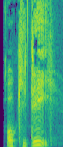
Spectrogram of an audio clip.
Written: ORKIDE

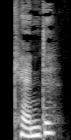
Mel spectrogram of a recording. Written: kant

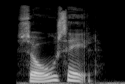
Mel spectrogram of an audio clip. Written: SOVESALEN

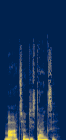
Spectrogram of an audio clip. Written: maratondistance

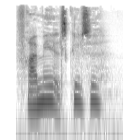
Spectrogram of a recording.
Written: fremelskelse

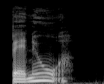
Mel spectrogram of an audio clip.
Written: bandeord

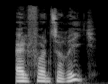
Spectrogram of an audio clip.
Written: alfonseri

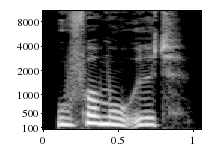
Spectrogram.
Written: uformodet

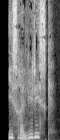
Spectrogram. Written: israelitisk

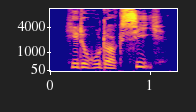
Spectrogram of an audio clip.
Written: heterodoksi

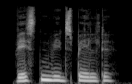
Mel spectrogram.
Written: vestenvindsbælte

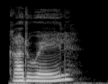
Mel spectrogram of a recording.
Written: graduale

